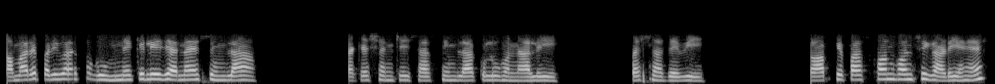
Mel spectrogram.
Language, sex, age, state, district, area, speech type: Hindi, female, 45-60, Rajasthan, Jodhpur, urban, conversation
